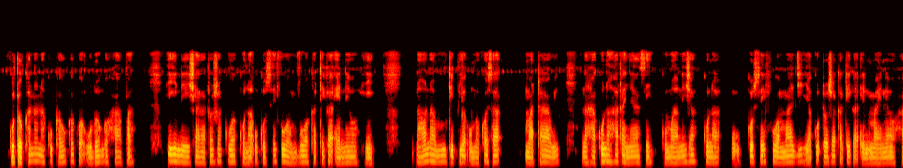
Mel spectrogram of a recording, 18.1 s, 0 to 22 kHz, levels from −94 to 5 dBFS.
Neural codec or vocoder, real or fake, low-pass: codec, 16 kHz in and 24 kHz out, 2.2 kbps, FireRedTTS-2 codec; fake; 7.2 kHz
